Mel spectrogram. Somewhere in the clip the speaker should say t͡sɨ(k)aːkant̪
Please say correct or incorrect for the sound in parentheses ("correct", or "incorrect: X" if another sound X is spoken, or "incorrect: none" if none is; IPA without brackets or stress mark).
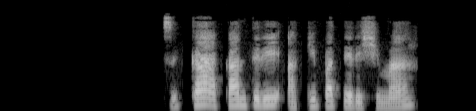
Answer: correct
